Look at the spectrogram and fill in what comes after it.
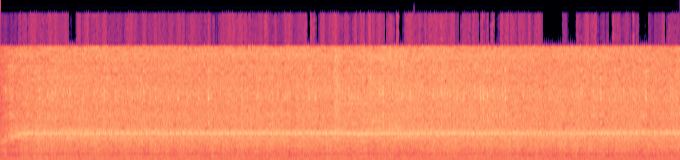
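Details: Nissan Kicks engine idling after alternator work for bearing noise, charging voltage and current confirmed good: even low idle rumble with a faint steady high tone and no bearing growl; engine and alternator sound healthy.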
